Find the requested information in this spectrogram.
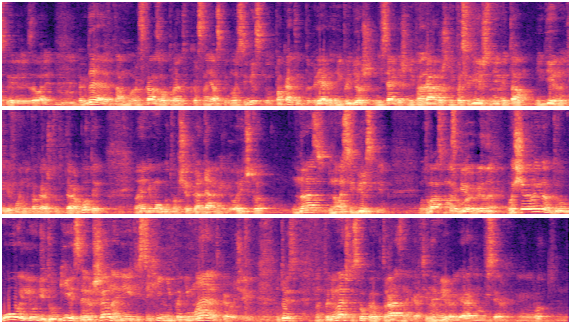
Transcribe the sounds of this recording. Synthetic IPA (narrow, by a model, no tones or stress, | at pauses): ɐskvʲeɾʲɪəlʲɪzɐvalʲɪkɐɡd̪ajat̪amrɐskazɨvəlˠpɾɐɛt̪kɾəsnɐjarskʲɪvnəvəsʲɪbʲirskʲɪvot̪pɐkat̪ɨɾʲɪalʲnənʲɪpɾʲɪdʲo̞ʂnʲɪsʲædʲɪʂnʲɪpɐkaʐɨʂnʲɪpəsʲɪdʲiʂsʲnʲimʲɪt̪amnʲɪdʲelʲnəjətʲɪlʲɪfonʲnʲɪpɐkaʐɨʂt̪ot̪ʲɪd̪aɾɐbo̞t̪əjɪt̪̚ | oet̪ʲɪmo̞ɡʊt̪vɐpɕːe̞ɡɐd̪amʲɪɡəvɐɾʲitʲʂt̪o̞ | ʊnasvnəvəsʲɪbʲirskʲɪj | vo̞t̪ʊvasd̪ɾʊɡɨnəvɐɕːevɨnəd̪ɾʊɡo̞jəlʲudʲɪd̪ɾʊɡʲijəsəvʲɪrʂɛnːəɐnʲiɛtʲɪsʲtʲɪxʲinʲɪpənʲɪmajʊt̪kɐɾo̞t͡ɕɪ | nut̪oɪsʲt̚ʲ | vot̪pənʲɪmajɪʂnɐskolʲkəvot̪raznɨjəɡɐrtʲɪnɐmʲiɾəɾʲɪalʲnəʊfsʲe̞xḭvo̞t̪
